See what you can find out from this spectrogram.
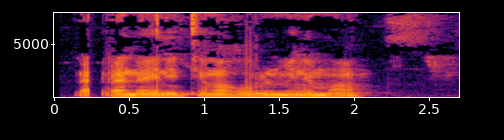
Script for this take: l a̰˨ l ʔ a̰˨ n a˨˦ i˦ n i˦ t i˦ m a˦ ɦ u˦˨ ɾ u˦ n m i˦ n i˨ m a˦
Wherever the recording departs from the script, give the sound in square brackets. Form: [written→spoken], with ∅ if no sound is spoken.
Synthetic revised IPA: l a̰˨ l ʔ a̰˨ n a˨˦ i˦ n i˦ t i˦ m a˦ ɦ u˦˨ ɾ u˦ n m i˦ n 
